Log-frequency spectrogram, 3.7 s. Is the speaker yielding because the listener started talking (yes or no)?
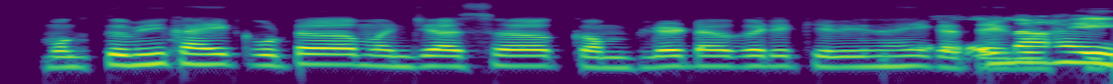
yes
